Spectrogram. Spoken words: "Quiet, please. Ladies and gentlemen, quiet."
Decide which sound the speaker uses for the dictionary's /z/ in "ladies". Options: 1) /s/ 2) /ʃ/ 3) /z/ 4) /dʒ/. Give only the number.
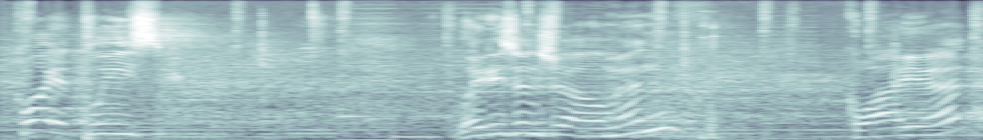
3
